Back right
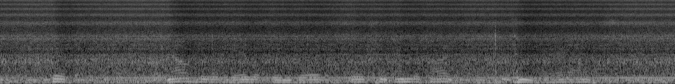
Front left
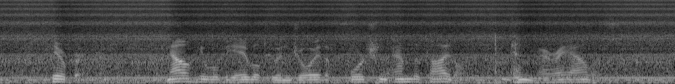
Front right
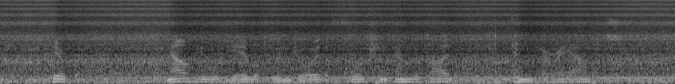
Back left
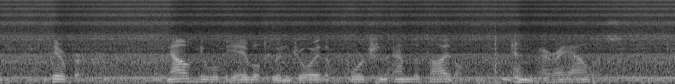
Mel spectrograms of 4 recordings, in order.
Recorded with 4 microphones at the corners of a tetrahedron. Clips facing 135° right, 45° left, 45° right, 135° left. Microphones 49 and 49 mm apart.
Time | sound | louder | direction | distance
0.5 | a man speaking | front left 10 dB, back left 6 dB | 75° left | ?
